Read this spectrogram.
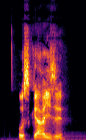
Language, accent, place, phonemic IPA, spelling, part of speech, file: French, France, Lyon, /ɔs.ka.ʁi.ze/, oscariser, verb, LL-Q150 (fra)-oscariser.wav
- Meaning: to award an Oscar to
